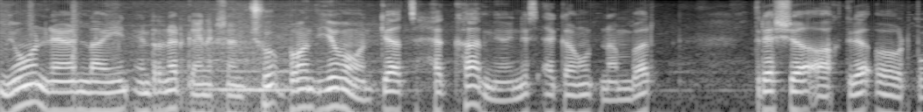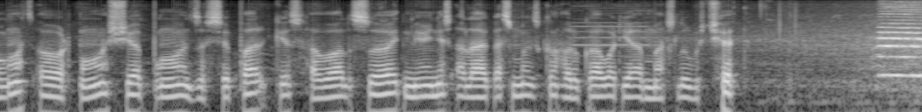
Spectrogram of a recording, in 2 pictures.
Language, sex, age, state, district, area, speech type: Kashmiri, male, 18-30, Jammu and Kashmir, Bandipora, rural, read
